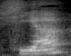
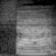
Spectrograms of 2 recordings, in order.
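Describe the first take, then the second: First: It is said as two syllables, shi-ya. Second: It is said as one syllable, sha. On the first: The speaker calls it wrong. "ছন্দ অনুসারে হওয়ার কথা ছিল" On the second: The speaker calls it right. "এটা প্রোনাউন্সিয়েশন হবে সা"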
